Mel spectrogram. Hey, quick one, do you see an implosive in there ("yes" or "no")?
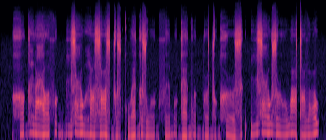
yes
